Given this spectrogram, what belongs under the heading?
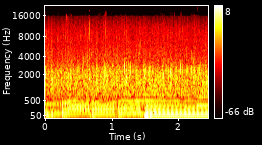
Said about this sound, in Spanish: Es una bendición tenerlos, es una bendición que estén aquí. Alguien encargó hablar sobre la fe a ustedes y el Señor los trajo. Y por eso les damos un aplauso en esta tarde.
